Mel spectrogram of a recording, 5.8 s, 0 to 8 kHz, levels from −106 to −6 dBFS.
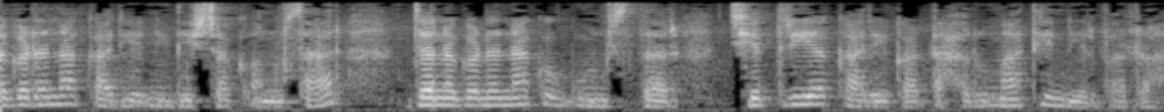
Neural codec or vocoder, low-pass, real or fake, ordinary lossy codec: vocoder, 24 kHz, 100 mel bands, Vocos; 7.2 kHz; fake; none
